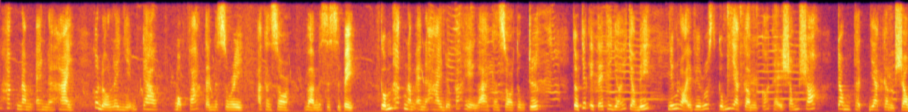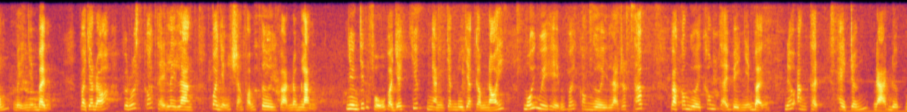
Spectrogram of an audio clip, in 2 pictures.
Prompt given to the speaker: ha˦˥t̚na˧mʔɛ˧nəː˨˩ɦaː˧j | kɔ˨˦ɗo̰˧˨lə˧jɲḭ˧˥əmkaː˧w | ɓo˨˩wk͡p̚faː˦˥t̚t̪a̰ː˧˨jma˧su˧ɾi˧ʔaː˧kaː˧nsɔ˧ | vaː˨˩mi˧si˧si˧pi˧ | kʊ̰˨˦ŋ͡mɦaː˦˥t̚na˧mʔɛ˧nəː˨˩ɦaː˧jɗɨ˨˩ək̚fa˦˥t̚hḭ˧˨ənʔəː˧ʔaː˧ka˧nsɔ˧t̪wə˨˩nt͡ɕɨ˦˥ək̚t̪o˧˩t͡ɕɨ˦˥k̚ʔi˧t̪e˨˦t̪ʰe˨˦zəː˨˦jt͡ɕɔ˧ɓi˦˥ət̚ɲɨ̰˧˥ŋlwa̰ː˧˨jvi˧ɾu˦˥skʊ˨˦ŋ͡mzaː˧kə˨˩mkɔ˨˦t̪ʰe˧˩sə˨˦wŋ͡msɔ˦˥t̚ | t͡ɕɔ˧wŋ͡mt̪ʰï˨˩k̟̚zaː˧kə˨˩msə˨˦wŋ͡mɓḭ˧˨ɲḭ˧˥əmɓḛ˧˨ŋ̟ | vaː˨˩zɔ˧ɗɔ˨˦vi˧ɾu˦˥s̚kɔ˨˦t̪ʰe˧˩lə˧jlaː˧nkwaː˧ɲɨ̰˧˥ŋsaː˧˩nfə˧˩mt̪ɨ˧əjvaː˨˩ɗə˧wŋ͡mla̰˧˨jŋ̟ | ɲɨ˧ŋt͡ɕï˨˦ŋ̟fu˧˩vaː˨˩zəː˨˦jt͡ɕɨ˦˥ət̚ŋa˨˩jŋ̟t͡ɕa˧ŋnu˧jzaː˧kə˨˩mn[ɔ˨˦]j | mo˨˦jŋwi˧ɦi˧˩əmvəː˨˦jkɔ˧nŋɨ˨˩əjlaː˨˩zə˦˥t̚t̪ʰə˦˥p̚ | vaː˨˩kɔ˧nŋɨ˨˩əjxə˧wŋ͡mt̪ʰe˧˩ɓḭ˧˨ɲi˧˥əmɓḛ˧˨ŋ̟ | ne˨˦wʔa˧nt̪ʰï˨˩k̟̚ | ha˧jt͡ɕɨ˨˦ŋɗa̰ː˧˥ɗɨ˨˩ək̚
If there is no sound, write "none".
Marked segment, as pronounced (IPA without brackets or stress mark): ɔ˨˦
